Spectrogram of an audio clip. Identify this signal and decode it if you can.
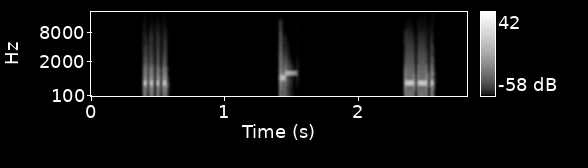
Morse code, heard as a keyed tone, about 50 wpm, 700 Hz. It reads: H G
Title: Single Letters 50wpm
